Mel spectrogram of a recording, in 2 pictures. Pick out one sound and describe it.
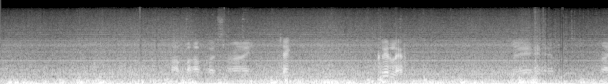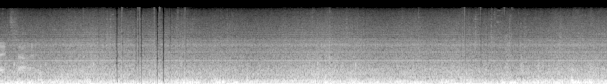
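A low engine rumble drones steadily throughout.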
